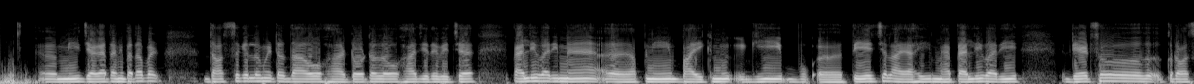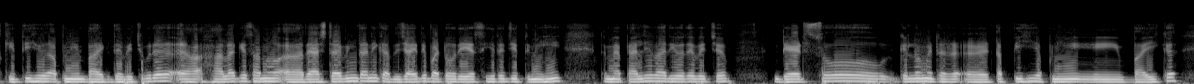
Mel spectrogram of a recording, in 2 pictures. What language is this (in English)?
Dogri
